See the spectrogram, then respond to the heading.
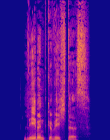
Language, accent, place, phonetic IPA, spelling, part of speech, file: German, Germany, Berlin, [ˈleːbn̩tɡəˌvɪçtəs], Lebendgewichtes, noun, De-Lebendgewichtes.ogg
- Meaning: genitive of Lebendgewicht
